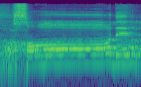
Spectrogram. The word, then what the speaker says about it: صاد: এভাবে বলি ওই দিন শেষ হ্যাঁ এখন আমরা উচ্চারণ হবে সদে সদে আবার বলেন صاد صاد صاد صاد صاد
